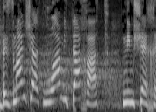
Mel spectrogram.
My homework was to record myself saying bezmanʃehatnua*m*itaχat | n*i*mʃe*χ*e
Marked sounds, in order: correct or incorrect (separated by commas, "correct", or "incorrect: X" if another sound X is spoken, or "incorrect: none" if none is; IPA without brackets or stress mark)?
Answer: correct, correct, correct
